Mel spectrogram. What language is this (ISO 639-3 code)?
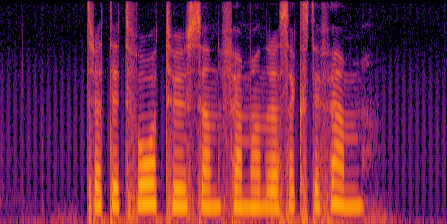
swe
